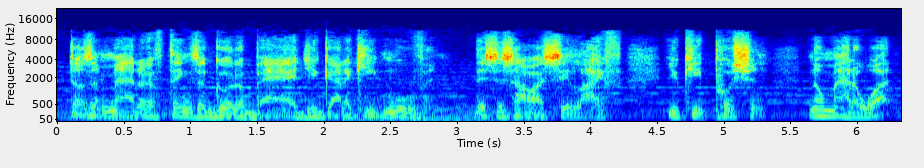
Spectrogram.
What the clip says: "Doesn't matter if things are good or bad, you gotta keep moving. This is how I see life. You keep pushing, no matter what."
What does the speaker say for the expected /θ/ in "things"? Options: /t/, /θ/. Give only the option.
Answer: /θ/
